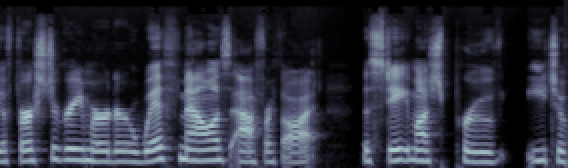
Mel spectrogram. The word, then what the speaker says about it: aforethought: And then they proceeded to ask them about malice afterthought. Aforethought is how you pronounce that.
